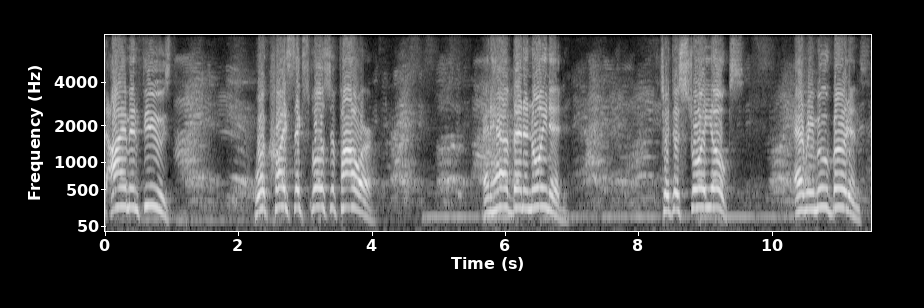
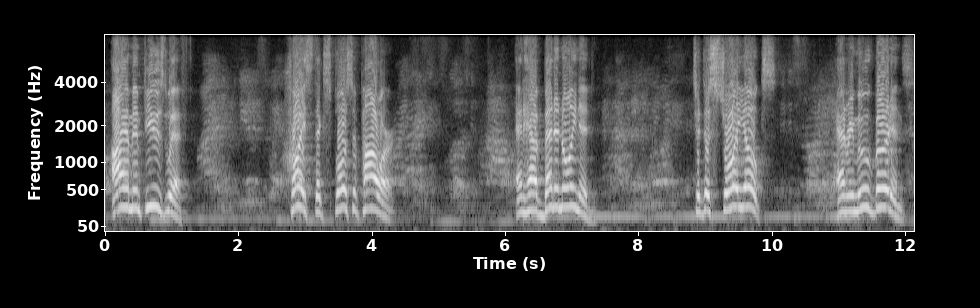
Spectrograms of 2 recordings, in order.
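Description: First: It is declared forcefully, with strong conviction. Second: It is read plainly, without special force.

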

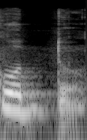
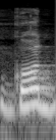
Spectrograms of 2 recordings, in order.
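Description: First: The first vowel is a rounded 'o' sound. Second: The first vowel is an open 'a' sound. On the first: The speaker calls it right. "শব্দটি শুদ্ধ উচ্চারণ হবে গদ্য" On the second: The speaker calls it wrong. "গদ্য নয়"

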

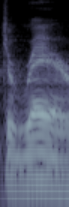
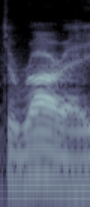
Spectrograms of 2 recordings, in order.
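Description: First: It is said plainly, without Italian flair. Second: It is said with an Italian flourish. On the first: The speaker calls it wrong. "It's not durare" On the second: The speaker calls it right. "You got to put like the flourish on the Italian language"

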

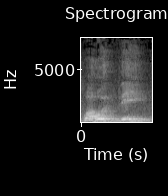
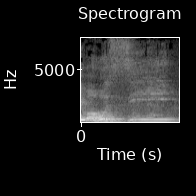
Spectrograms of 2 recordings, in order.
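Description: First: The consonant is a th-like sound, tongue between teeth. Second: The consonant is a plain z sound. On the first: The speaker calls it wrong. "ما قاليش وهذي ذي، لا، ما حطش لسانه وبين اسنانه" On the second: The speaker calls it right. "قال لي وهزي، يبقى الزي العاديه"

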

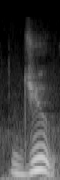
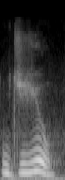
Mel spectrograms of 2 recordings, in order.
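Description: First: It is said in an American accent. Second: It is said in a British accent. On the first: "в американському варіанті просто вимовляється due" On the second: "А в британському due"

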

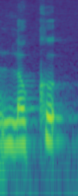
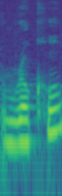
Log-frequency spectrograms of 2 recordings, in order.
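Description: First: The first consonant sounds close to an l. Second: The first consonant is an English-style r. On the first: The speaker calls it right. "the R in Japanese is similar to L" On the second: The speaker calls it wrong. "not roku"

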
